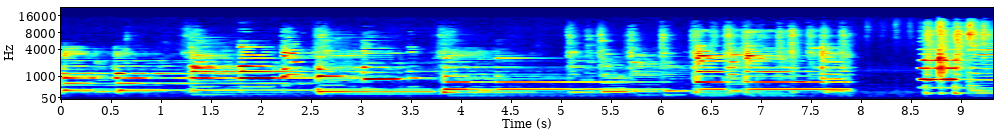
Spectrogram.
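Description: Guitar-led instrumental music playing through an Oontz Angle 3 portable Bluetooth speaker. About eight seconds in the music cuts out for half a second and a different track starts.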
